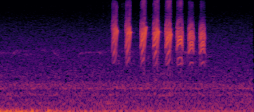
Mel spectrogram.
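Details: Young White-tailed Eagle, one of two birds, giving a quick even string of about eight loud, high, yelping notes near the end of a quiet stretch.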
